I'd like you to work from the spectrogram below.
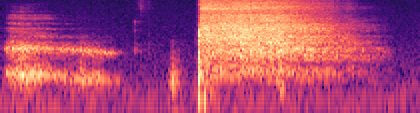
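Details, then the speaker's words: A slow outward breath and a click, then one long, forceful, deep inhalation that fades, demonstrated with a Seretide Diskus dry powder demonstrator inhaler by a pulmonologist: correct dry powder inhaler technique. "it's a dry powder inhaler but it's sort of intuitive because you twist you press on the lever and then you're ready to go it's kind of want to breathe in so it's kind of easy in that regard"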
